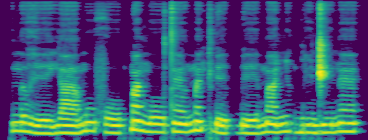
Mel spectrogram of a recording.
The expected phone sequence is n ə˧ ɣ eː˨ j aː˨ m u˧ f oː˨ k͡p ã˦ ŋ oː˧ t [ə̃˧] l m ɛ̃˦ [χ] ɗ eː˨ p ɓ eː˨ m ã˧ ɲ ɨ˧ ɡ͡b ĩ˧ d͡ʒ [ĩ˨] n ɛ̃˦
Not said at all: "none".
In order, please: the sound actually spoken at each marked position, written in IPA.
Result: ɛ̃˧, k, ĩ˧

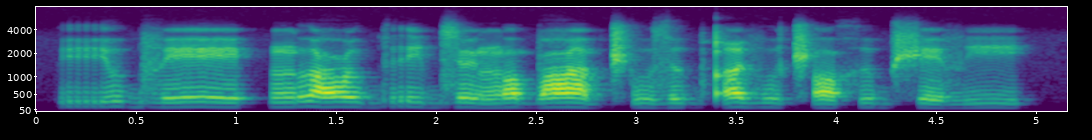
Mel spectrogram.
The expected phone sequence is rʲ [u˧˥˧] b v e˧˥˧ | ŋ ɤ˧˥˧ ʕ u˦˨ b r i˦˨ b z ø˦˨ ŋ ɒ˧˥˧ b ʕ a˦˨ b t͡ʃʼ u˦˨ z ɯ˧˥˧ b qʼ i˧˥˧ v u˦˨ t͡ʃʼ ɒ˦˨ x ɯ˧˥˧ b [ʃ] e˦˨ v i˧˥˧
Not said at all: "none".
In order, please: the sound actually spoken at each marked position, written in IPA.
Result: u˧˥˧, ʃ

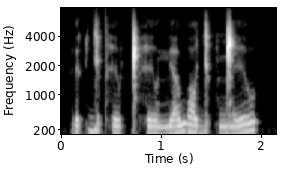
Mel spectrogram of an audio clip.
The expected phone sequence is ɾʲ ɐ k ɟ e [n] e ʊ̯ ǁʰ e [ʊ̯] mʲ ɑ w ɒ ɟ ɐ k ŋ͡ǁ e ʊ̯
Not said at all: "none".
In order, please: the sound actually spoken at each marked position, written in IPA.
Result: tʰ, ʊ̯

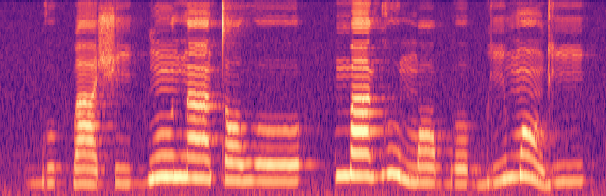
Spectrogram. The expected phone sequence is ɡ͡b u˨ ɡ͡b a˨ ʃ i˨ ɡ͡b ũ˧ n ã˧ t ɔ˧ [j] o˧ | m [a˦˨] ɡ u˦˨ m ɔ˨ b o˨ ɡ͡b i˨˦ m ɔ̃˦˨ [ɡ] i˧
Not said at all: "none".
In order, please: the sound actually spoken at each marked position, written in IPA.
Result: w, a˦, ɡ

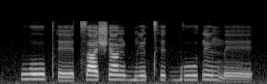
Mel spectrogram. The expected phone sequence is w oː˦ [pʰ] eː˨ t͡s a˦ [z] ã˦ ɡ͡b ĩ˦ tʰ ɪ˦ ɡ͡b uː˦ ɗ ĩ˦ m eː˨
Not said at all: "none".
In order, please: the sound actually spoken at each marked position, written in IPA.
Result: pʰ, ʃ

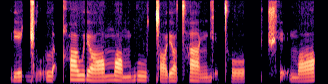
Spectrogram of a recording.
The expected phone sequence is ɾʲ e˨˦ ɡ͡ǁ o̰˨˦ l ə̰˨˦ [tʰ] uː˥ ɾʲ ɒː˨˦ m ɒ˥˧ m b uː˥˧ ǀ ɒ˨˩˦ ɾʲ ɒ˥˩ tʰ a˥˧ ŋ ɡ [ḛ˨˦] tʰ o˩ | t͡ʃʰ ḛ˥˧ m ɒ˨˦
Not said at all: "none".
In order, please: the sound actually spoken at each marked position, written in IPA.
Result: qʰ, ḛ˥

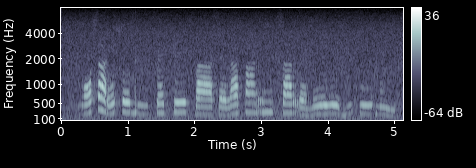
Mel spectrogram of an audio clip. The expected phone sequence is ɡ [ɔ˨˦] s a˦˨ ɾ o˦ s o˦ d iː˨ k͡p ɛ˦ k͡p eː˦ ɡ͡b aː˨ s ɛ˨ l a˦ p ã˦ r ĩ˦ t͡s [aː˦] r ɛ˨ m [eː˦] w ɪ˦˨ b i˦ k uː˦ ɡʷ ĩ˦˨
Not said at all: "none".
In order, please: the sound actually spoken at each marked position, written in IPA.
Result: ɔ˨˦, a˦, eː˦

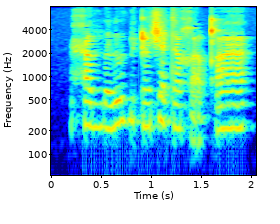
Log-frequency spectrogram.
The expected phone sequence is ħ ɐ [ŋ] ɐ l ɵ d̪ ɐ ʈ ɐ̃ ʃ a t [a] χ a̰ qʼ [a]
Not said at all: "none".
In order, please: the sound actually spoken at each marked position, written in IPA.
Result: ŋ, a, a

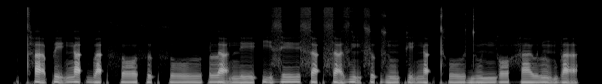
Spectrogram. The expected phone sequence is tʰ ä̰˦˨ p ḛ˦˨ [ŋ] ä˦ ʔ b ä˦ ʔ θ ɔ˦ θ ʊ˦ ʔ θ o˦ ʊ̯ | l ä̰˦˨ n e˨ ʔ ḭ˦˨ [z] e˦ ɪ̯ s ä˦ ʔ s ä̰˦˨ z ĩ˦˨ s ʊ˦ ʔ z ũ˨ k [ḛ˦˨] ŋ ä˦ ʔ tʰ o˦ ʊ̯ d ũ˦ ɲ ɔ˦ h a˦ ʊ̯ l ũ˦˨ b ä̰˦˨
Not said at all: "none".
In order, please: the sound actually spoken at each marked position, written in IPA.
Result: ŋ, z, ḛ˦˨

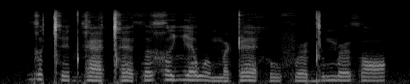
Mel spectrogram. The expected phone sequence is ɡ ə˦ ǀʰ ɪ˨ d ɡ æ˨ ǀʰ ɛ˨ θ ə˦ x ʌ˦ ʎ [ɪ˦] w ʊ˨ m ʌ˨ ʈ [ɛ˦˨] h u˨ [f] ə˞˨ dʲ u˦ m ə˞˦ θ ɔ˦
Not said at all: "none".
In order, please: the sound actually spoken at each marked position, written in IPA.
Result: ɛ˦, ɛ˦˨, f

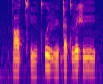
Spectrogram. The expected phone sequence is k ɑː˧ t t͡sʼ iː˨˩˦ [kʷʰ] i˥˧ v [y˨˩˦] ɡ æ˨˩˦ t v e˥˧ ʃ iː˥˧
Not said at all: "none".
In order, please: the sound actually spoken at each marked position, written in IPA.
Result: kʷʰ, y˨˩˦

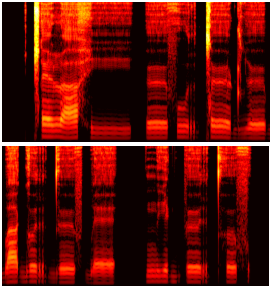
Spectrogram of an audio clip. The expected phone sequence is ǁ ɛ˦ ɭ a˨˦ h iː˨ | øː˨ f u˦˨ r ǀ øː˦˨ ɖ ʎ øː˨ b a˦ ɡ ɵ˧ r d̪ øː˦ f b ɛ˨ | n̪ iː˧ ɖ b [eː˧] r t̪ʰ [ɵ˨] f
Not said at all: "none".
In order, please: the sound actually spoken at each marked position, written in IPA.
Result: øː˧, ɵ˦

